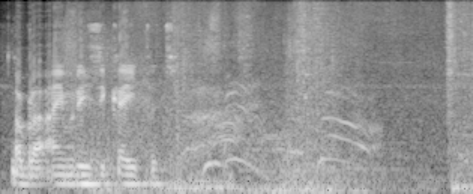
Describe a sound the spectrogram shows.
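A blade stabs into a body with a wet thud.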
